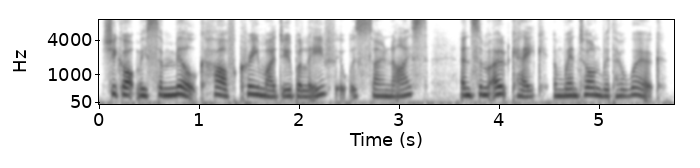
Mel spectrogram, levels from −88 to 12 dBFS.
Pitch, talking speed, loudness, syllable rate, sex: 205 Hz, 220 wpm, -21 LUFS, 5.2 syllables/s, female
